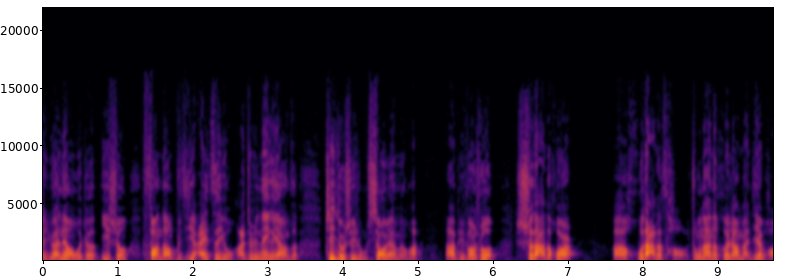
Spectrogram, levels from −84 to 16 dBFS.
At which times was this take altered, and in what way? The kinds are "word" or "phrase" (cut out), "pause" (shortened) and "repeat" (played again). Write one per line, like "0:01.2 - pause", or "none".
none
